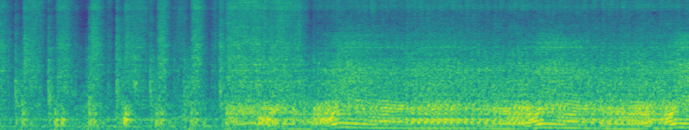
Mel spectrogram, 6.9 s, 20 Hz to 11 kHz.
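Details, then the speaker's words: Husqvarna TC85 two-stroke after full rebuild with new crank, piston and bearings, first start: a few kick-over thumps, then catches and revs crisply, smoking heavily, no knocking or rattle; running normally. "Well, she's running. Let me open up the shop door here and turn on a fan, and yeah, look at all that smoke."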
